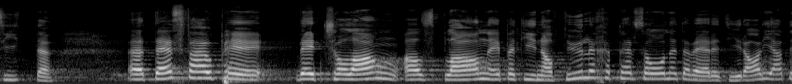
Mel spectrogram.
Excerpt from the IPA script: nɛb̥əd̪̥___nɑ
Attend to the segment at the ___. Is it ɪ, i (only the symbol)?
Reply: i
